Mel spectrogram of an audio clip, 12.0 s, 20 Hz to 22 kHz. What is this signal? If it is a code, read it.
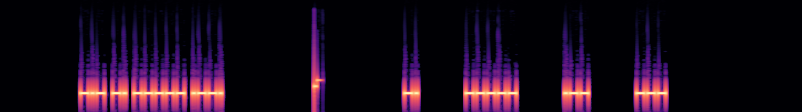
Morse code, heard as a keyed tone, about 30 wpm, spaced as for 15 wpm, 700 Hz. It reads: KN0P N0WO
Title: USA Call Signs - 4 Characters - 6x Character Spacing - 30wpm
